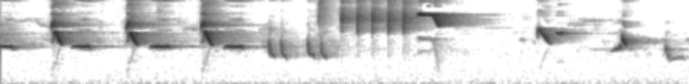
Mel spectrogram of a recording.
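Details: In the evening a nightingale repeats three loud, bright notes with low tails, adds quick falling clicks and a rapid high stuttering burst, then slurred whistles and a dropping note.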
